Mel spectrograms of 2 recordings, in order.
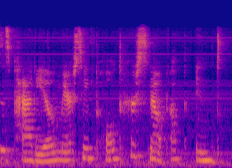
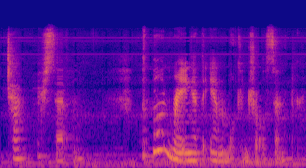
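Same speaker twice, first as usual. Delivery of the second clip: plain reading voice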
